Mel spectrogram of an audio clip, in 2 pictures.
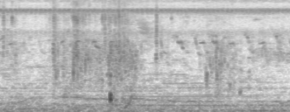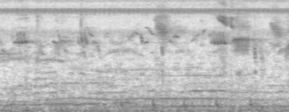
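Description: Small birds chirping repeatedly, more often toward the end, over a low outdoor background, with a single sharp knock about a second and a half in.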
